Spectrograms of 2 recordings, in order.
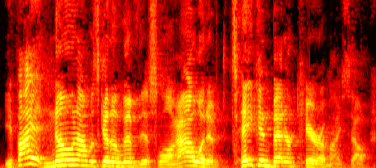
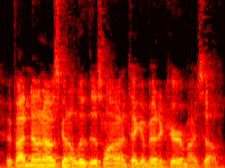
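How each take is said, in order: First: It is said slowly and deliberately, with strong emphasis. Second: It is said quickly and plainly, without emphasis. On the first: The speaker calls it right. "You have to deliver it like that. It has to draw people in" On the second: The speaker calls it wrong. "You can't just get up there and say"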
